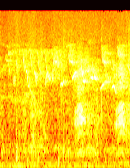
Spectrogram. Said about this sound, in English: There are three. Three crows. Three ravens. All sitting on a branch, talking to each other. It's hilarious.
